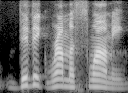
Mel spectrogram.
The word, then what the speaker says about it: Ramaswamy: DM me I said it wrong I'm sorry Vivek ramaswamy go ahead Kayla um again to the point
